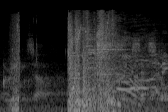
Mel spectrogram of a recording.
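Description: A sharp blow strikes hard.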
